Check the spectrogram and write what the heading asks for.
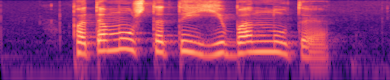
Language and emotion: Russian, angry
